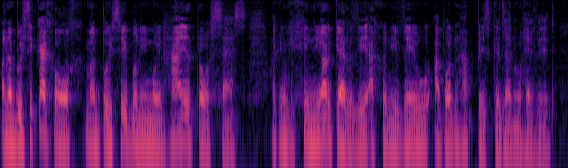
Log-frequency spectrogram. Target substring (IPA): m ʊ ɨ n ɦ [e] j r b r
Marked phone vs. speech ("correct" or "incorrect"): incorrect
